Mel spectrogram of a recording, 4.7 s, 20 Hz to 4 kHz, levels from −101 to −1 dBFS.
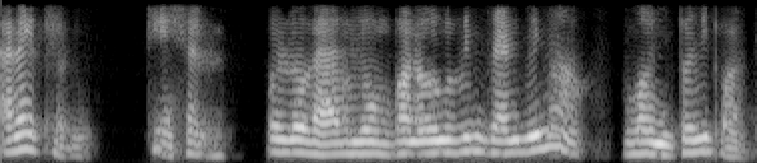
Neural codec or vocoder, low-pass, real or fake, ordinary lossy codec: codec, 16 kHz, 1 kbps, FreqCodec, smaller model; 3.6 kHz; fake; none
